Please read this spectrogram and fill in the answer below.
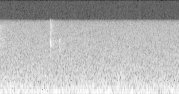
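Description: Near silence: faint room tone, with a few very faint small clicks in the first second.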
